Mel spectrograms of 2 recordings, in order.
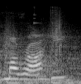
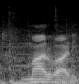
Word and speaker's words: Marwari: Is that how you pronounce it? Marahi? Marwari. Marwari. M-A-R-W-A-R-I. Marwari. Marwari. Marwari. Am I not saying Marari?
